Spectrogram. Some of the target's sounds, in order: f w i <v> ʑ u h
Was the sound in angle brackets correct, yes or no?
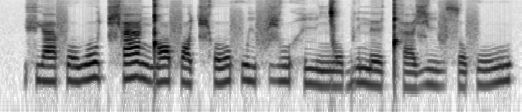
no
